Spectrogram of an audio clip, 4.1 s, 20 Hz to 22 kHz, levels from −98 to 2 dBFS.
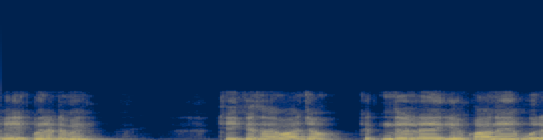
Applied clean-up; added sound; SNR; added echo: neural separator model SepFormer DNS4.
